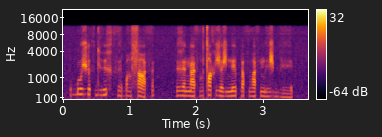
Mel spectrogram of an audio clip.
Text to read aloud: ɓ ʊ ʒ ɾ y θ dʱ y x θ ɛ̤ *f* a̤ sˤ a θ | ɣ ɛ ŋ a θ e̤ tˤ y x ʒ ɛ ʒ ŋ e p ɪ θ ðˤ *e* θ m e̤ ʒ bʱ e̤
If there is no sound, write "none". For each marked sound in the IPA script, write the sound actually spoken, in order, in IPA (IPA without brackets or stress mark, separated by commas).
ɓ, ɛ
